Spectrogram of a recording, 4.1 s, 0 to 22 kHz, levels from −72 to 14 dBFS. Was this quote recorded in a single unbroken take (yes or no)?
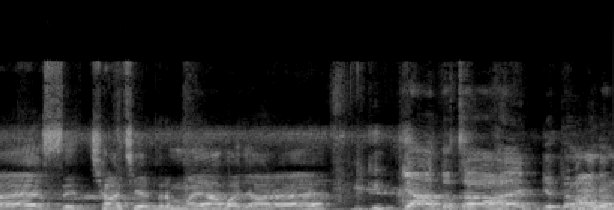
no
